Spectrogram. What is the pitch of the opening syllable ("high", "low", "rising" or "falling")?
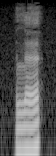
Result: rising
